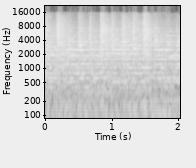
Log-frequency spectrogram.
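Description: Loud background music with a steady beat and sustained tones.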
